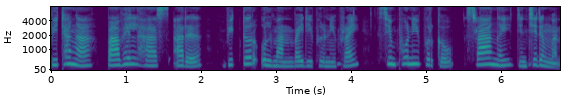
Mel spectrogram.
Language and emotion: Bodo, neutral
